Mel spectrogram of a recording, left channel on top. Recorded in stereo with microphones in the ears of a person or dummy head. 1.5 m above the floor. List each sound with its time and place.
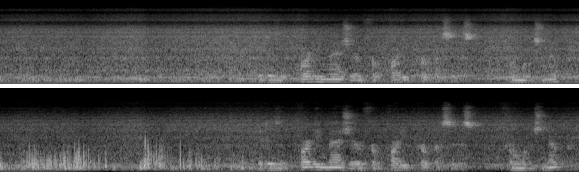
2.6 s a man speaking: centre (ahead or behind), 1.4 m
